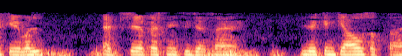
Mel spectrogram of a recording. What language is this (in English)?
Hindi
